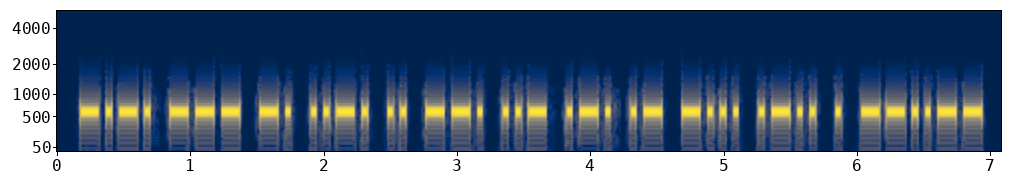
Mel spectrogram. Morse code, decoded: CONFIGURABLE,

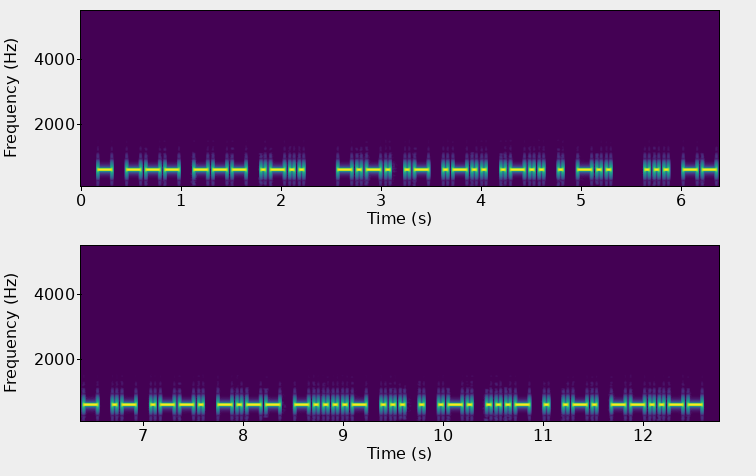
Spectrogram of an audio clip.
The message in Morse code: TOOL CALLED SOAPY-SERVER,

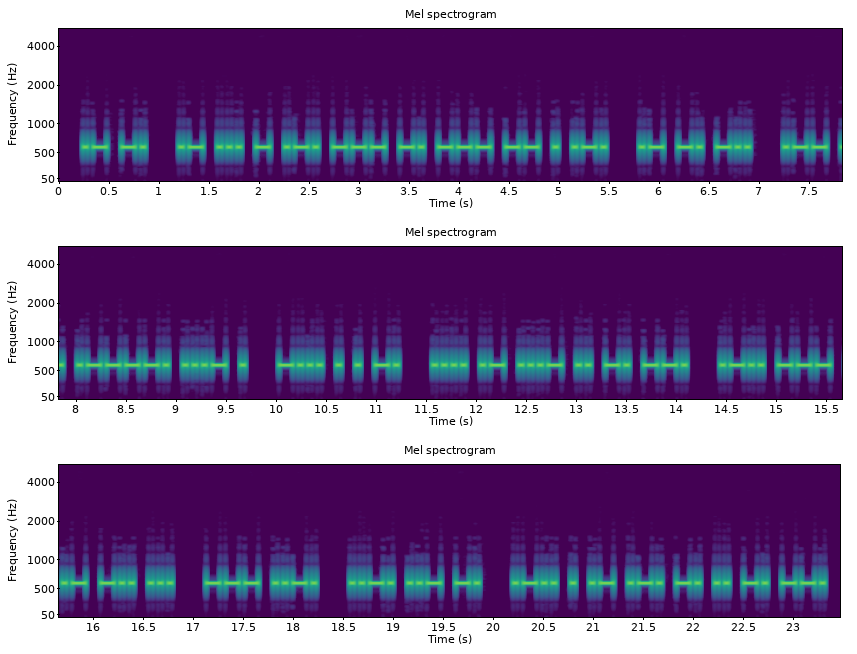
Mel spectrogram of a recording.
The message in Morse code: AN ASTRONOMER AND WE'VE BEEN HAVING LOADS OF FUN LEARNING

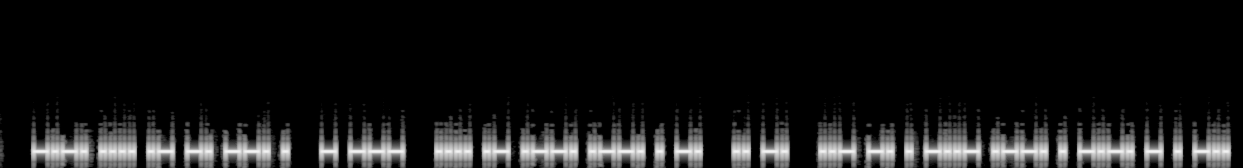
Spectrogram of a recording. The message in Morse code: CHANGE TO HAPPEN IN UNEXPECTED

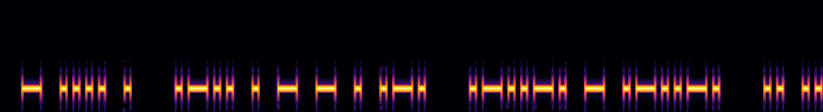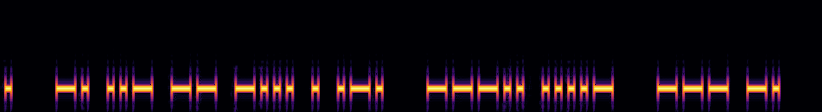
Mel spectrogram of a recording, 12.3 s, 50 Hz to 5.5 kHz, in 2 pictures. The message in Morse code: THE LETTER "T" IS NUMBER 84 ON

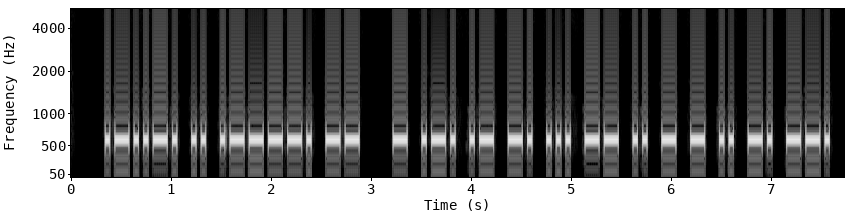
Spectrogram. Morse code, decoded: "I'M TRANSMITTING

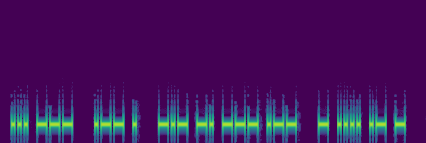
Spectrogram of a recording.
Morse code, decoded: SO WE KNOW THAT

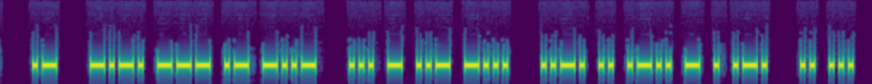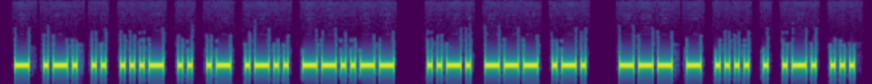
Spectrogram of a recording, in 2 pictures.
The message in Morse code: A COAX STUB FILTER IS TRIVIAL, FOR OTHERS

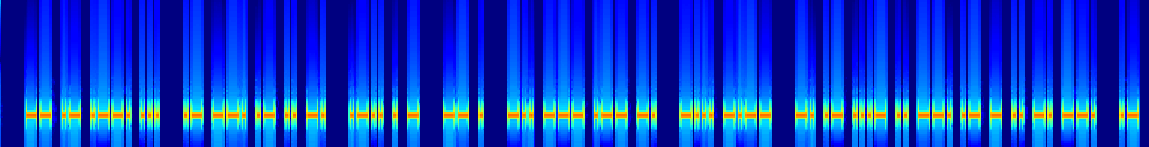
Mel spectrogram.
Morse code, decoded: MAPS AGAIN LET ME DOWN BY NAVIGATING A

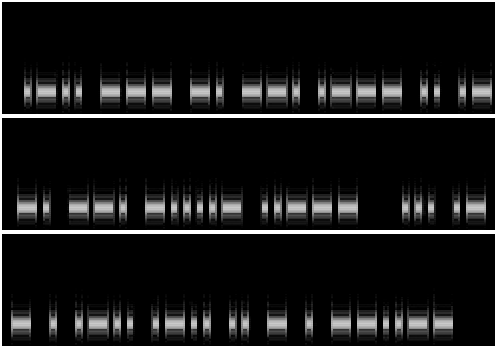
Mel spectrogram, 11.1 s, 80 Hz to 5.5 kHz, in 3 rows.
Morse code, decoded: LONGJIANG-2 SATELLITE,

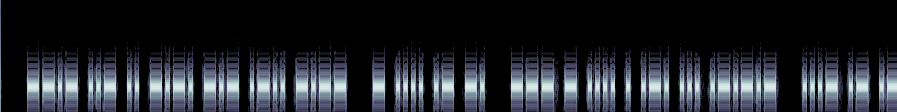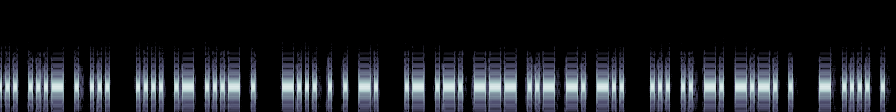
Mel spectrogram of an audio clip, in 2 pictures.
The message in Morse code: QUICKLY THAN OTHERS. VALVES HAVE BEEN AROUND SINCE THE

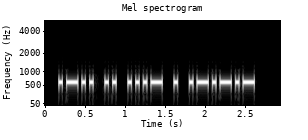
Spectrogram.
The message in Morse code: LIVE.

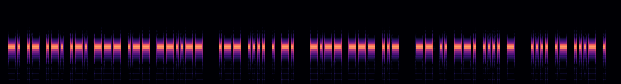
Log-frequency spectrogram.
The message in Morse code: NARROW, WHEN YOU MIGHT HAVE

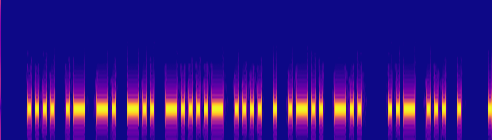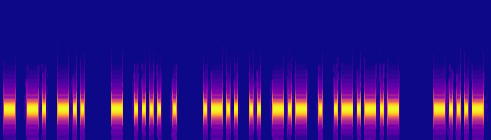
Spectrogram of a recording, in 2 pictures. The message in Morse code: HAND-HELD USE AND THE LIKE. <BT>

